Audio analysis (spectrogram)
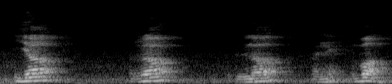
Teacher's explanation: આ બધા અંતસ્થ વ્યંજનો છે જે સ્વર પેટીના નીચેના ભાગમાંથી બોલાય છે.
